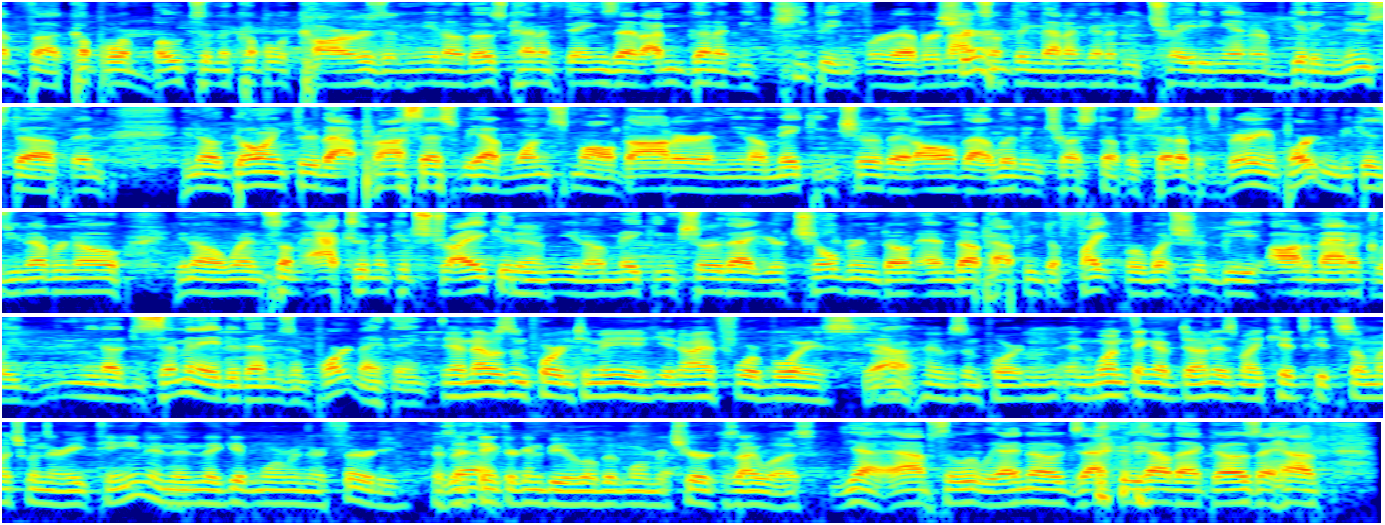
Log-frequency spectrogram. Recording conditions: busy venue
